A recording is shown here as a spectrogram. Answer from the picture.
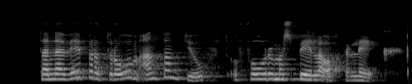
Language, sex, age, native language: Icelandic, other, 30-39, Icelandic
